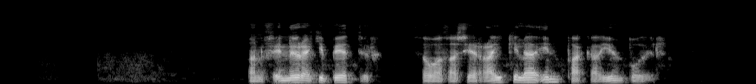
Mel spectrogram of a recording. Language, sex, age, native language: Icelandic, male, 20-29, Icelandic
